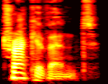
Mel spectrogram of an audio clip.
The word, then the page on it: track event: British English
